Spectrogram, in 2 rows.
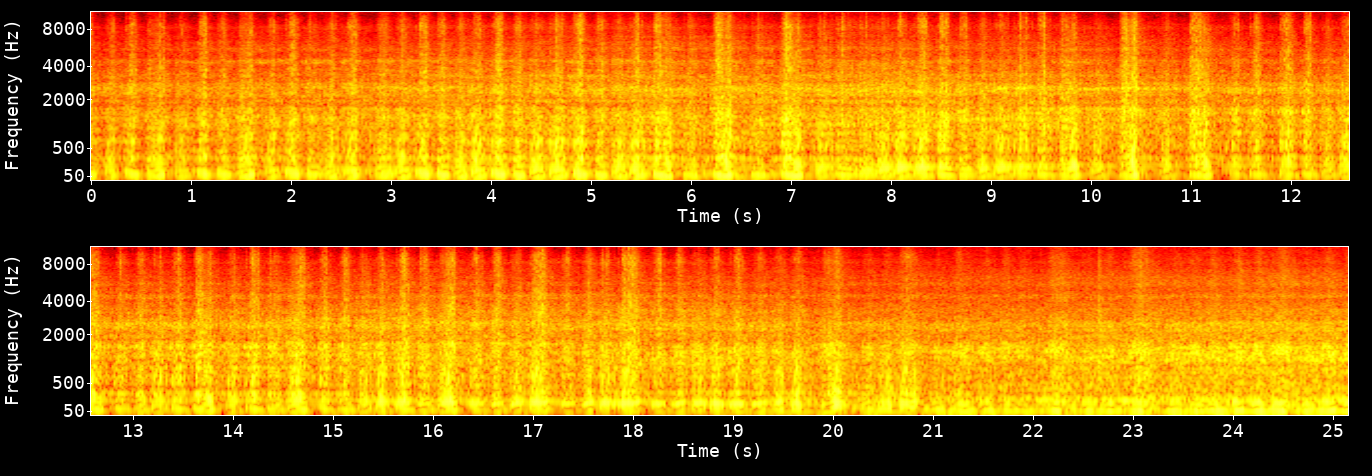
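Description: A 2000HP Cummins diesel drag truck engine running rough, a loud, dense, continuous roar with clattering and uneven pulsing that persists throughout, close and without talk.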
